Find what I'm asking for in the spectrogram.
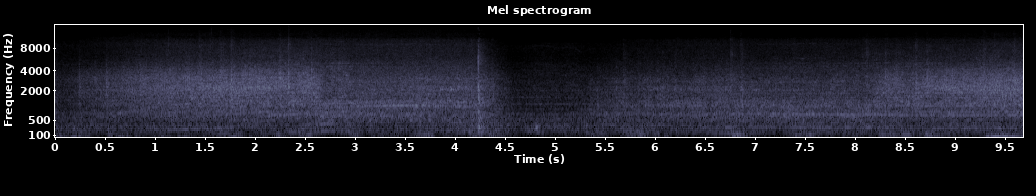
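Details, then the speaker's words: Realtrack Class 156 model train after oiling the squeaking wheelset: soft, even electric whir rising and falling as it runs slowly round the layout, no squeak; repaired. "Okay, so this thing, it almost immediately started squeaking, and you can see now it's not squeaking at all. Not even trying to, and that's a"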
